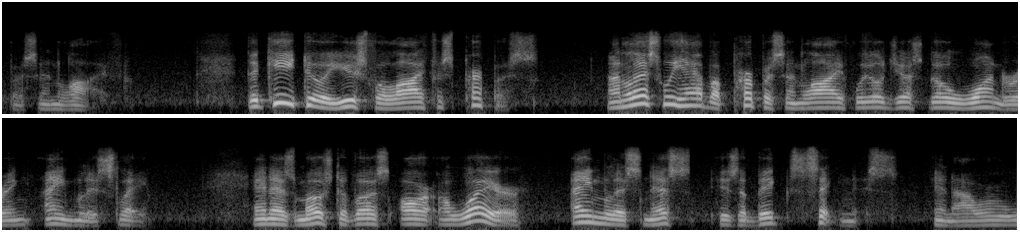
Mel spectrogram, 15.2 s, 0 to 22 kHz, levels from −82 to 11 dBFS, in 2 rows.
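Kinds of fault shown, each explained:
Opus voice compression: The speech went through Opus's SILK linear-prediction coder. The band stops near 8 kHz. Coarsely coded excitation leaves the speech plainly muffled, hoarse and slightly robotic, which fits a bitrate around 12 kbps. The quiet room noise burbles.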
